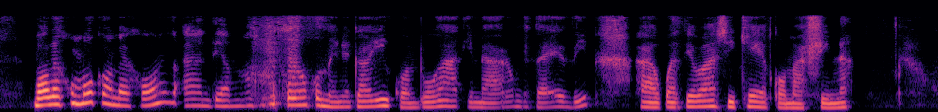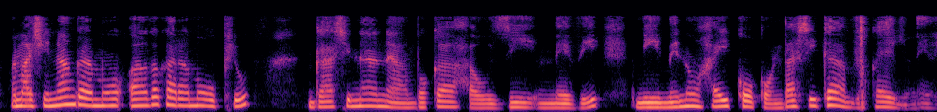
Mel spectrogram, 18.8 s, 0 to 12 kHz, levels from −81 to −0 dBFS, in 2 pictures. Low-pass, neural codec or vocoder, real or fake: 7.2 kHz; codec, 16 kHz, 1.1 kbps, Voila-Tokenizer; fake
